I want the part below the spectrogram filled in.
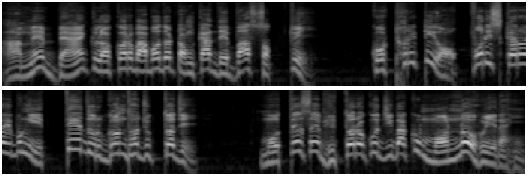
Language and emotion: Odia, disgusted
